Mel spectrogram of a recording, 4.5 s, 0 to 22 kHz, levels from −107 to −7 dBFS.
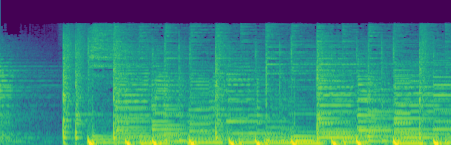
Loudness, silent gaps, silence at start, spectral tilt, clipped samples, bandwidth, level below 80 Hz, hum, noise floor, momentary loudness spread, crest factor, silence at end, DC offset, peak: -19 LUFS; none; 0 s; -5.5 dB/octave; under 0.1%; 11.5 kHz; -20 dBFS; none; -42 dBFS; 4 LU; 16 dB; 0 s; under 0.1%; -2 dBFS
